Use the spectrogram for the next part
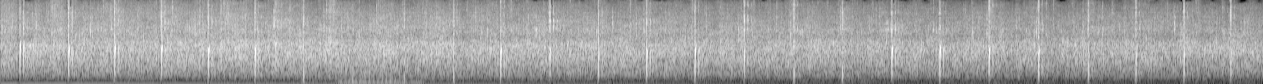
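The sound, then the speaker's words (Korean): A church audience claps steadily together for Teacher's Day, applauding to encourage the church's small-group leaders. It is a dense wash of many hands with sharper individual claps popping out, continuing at an even level throughout without any voices. “우리 수고하시는 마을장님들, 목자님들 모두를 위해서 우리 격려의 박수합니다.”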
